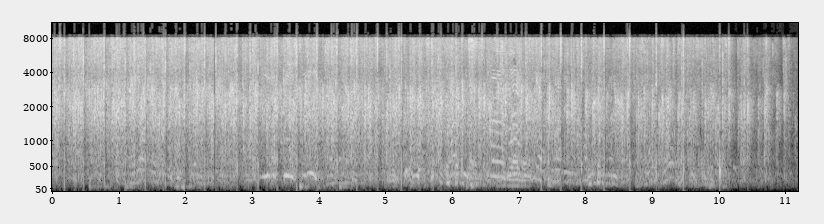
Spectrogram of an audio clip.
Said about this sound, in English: Anyway, look, I'd like to thank you all for coming this evening, and if we could all give our panel a round of applause.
